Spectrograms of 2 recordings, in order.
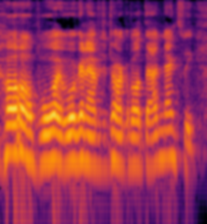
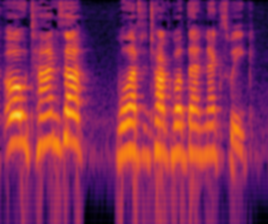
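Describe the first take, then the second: First: Put-on loud, heavy "oh boy"; imagined dismayed therapist. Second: Higher, louder professional cut-off; brisk therapist. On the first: Comic imagining therapist's alarm, dismayed. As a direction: hit the opening hard, as if dreading it. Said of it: "or did she say, like". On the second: Retold or imitated. Therapist ending the session, brisk. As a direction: close the session on a raised, breezy note. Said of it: "Did she say that normally".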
